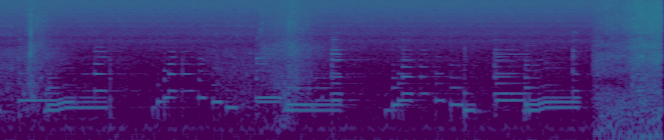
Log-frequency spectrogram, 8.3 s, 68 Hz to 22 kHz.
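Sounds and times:
gentle melodic tune: 0.0 - 7.4
soft waves lapping against the shore: 0.0 - 8.3.

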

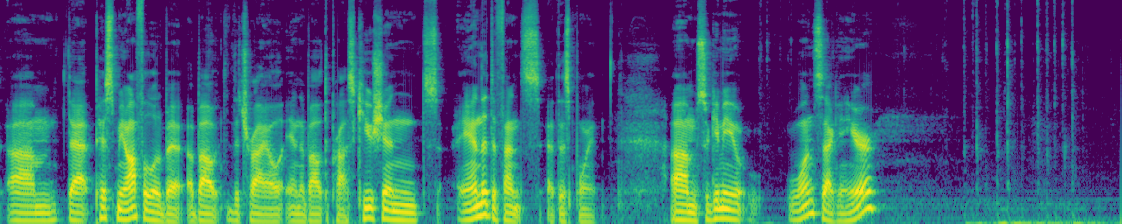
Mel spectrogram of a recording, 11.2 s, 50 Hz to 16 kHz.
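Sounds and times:
speech: 0.1 - 8.9
typing on a computer keyboard: 9.6 - 11.0.

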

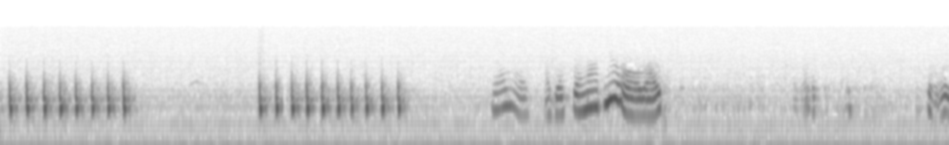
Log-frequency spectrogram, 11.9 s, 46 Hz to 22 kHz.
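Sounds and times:
firm knocking on an apartment door: 0.0 - 1.7, 3.2 - 5.2
speech: 6.3 - 8.5.

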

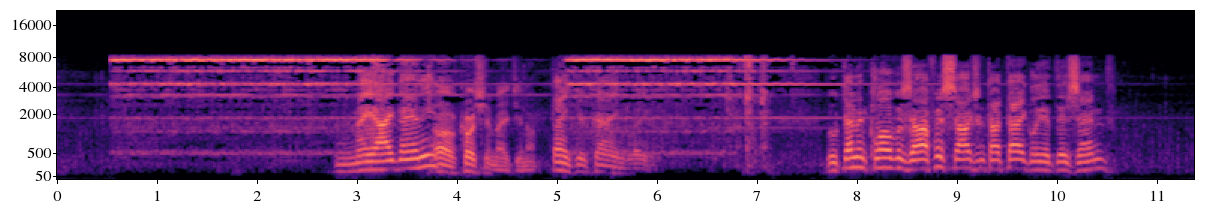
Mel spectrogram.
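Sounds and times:
telephone bell ringing: 0.5 - 8.7
speech: 3.0 - 5.9, 7.7 - 10.6.

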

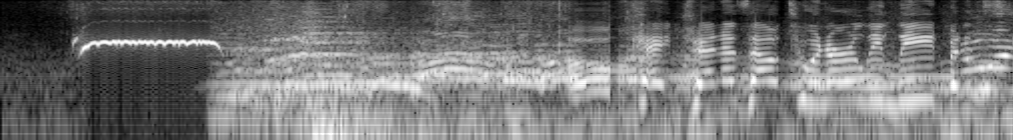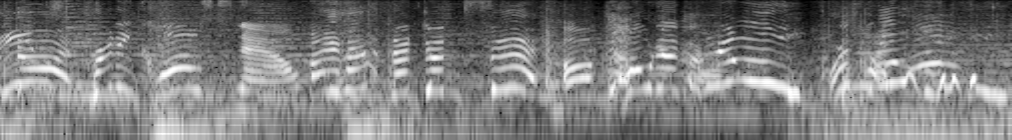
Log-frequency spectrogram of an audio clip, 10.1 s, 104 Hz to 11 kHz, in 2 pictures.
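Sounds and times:
noise: 0.0 - 10.1
whistle blast blown to start a race: 0.4 - 1.8.

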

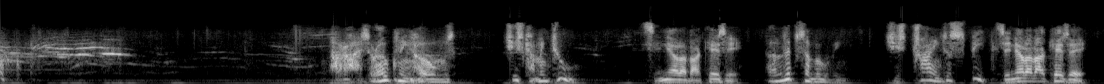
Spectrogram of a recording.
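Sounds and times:
several cats meowing and yowling: 0.0 - 3.6
speech: 3.6 - 5.8, 6.4 - 10.9.

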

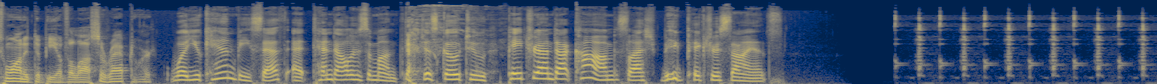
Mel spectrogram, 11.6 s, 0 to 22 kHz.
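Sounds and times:
speech: 0.0 - 7.9
mechanical clock ticking: 9.0 - 11.5.

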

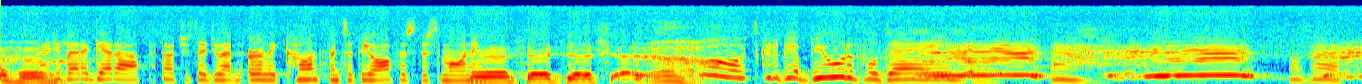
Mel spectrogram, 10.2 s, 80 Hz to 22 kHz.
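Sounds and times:
speech: 0.0 - 9.0, 9.7 - 10.2
cow mooing in a residential district: 6.8 - 10.2.

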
